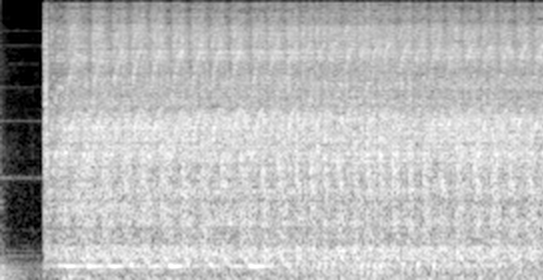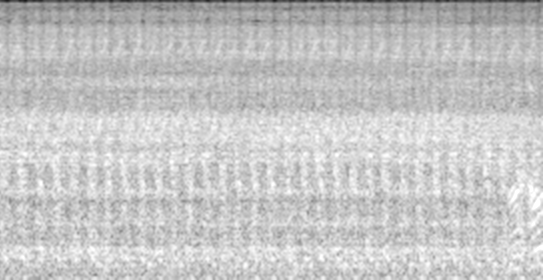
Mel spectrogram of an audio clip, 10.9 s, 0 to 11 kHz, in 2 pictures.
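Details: 2010 Vauxhall Insignia diesel that won't start: steady fast cranking that never catches or fires while the injector lines are cracked to bleed. Starved of fuel; the cause turned out to be a lazy fuel pump.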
